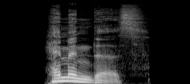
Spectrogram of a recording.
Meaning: strong/mixed nominative/accusative neuter singular of hemmend
- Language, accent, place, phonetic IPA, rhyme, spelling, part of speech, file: German, Germany, Berlin, [ˈhɛməndəs], -ɛməndəs, hemmendes, adjective, De-hemmendes.ogg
